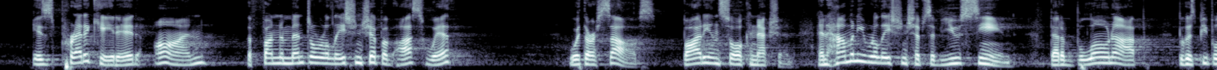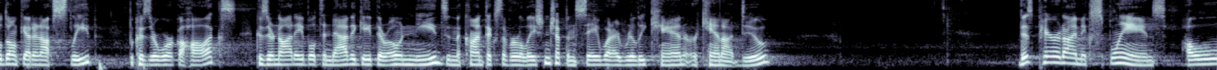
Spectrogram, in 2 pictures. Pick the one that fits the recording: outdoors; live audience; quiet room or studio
live audience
